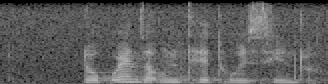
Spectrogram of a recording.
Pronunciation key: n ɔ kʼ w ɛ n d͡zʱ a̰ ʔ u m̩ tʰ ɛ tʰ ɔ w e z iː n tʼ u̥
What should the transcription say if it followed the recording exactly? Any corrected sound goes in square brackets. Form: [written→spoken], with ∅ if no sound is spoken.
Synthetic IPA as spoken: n ɔ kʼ w ɛ n d͡zʱ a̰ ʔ u m̩ tʰ ɛ tʰ ɔ w e [z→s] iː n tʼ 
